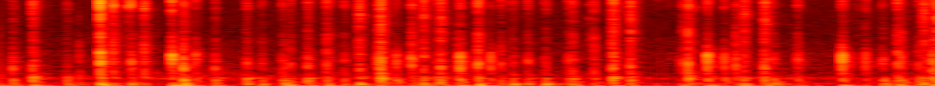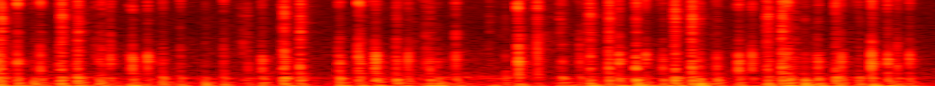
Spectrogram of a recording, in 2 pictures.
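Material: Plastic.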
